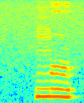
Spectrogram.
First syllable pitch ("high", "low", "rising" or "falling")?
high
